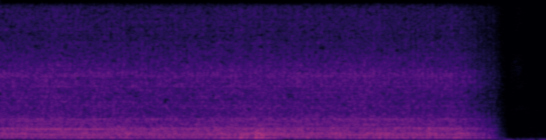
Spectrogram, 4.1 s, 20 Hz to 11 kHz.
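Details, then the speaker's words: Vintage Craftsman 109 mini lathe slowly turning the small diameter past the hex of a decorative 1" UNC nut: a harsh, steady buzzing rasp with a faint shudder through the whole cut; heavy tool chatter. "But we're almost there. It's got obviously a lot of chatter, but I'm going to give it a little bit of clean up and then uh we'll flip it around and finish up finish out the other side."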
